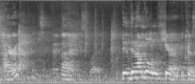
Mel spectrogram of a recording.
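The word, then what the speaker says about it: Hiera: we reviews puppet higher which I've been pronouncing hira up until I heard this one ring that was higher then I'm going here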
